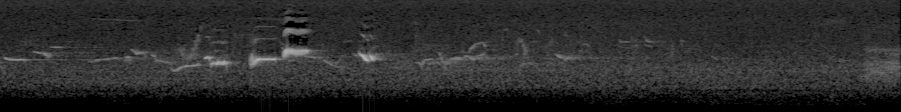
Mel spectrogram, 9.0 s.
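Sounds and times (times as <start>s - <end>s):
Common blackbird singing from an antenna: 0.1s - 6.4s.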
